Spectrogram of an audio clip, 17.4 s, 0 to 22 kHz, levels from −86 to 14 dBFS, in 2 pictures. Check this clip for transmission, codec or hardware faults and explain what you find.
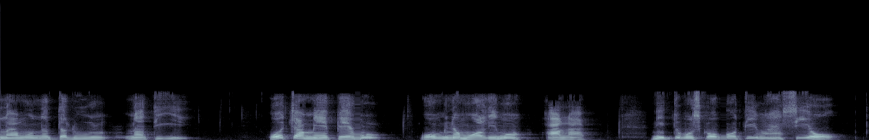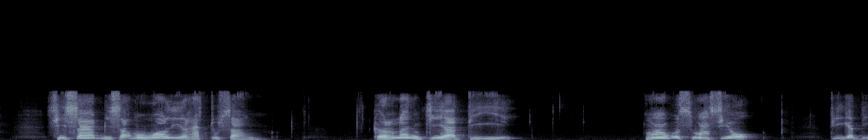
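Two short dropouts stand out, both concealed Bluetooth headset packet loss. The first runs from 3.54 to 3.60 s, about 52 ms, and the second from 7.21 to 7.26 s, about 45 ms. That length suggests six or seven headset frames went missing in a row. The phone filled each gap by repeating the best-matching slice of the last 20 ms or so of waveform. That's why you hear a brief buzzy, held tone at full level instead of silence, with a slight warble as real speech picks back up. It's all riding on the mSBC link's wideband sound, which carries a touch of grainy codec texture.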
